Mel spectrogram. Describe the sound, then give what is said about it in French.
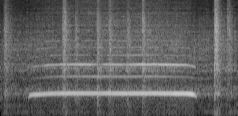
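A steady, high whistle imitating a train whistle holds one pitch for about two seconds over a quick rhythmic clattering like wheels on rails, ending with a sharp click. “Je fais le roulement. Là, je peux faire le sifflet.”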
